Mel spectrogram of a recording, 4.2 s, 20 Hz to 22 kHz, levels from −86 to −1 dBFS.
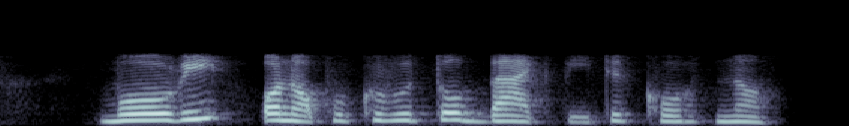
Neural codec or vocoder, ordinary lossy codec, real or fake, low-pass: codec, 16 kHz, 0.2 kbps, FocalCodec; Opus, 32 kbps; fake; 3.6 kHz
